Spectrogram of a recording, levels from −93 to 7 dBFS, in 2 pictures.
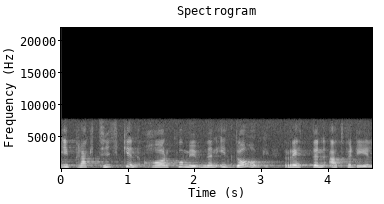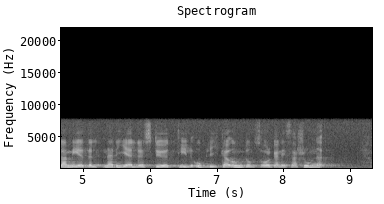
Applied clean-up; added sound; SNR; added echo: none; none; none; none.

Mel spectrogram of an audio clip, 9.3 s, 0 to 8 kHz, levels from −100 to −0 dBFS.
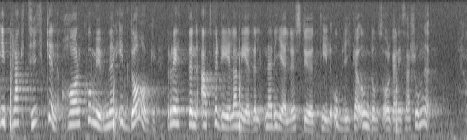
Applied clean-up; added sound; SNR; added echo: none; Wood; 16 dB; none.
